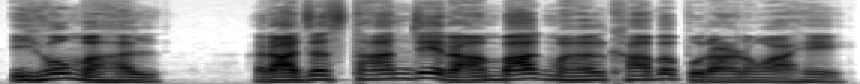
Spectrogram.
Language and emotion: Sindhi, neutral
